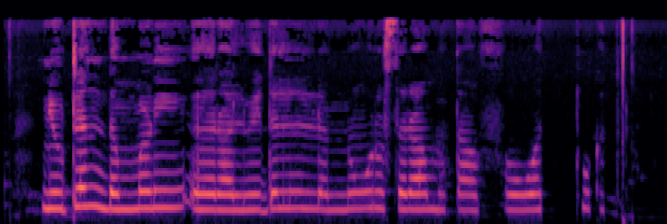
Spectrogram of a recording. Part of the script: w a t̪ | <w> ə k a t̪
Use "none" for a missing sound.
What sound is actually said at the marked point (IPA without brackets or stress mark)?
w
